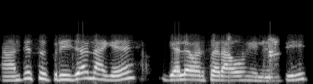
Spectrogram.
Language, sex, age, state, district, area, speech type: Goan Konkani, female, 45-60, Goa, Murmgao, rural, conversation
